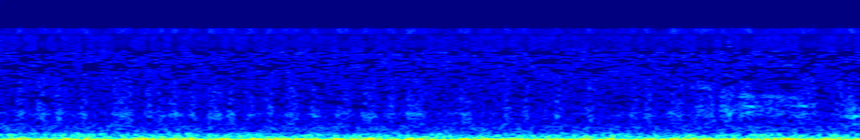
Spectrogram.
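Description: Steady low road rumble inside a moving car's cabin: tyre and engine noise at driving speed.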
